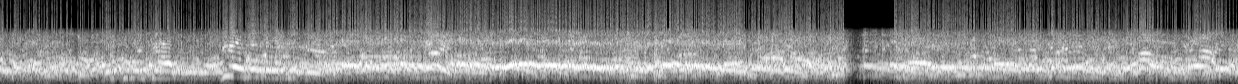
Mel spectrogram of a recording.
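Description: A dense crowd of many voices shouting and calling over one another, with the sound cutting out for a moment about two-thirds of the way through.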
